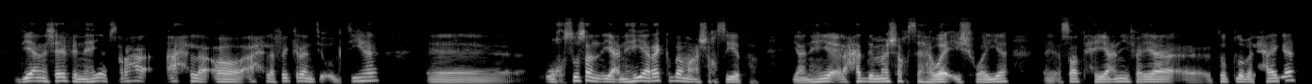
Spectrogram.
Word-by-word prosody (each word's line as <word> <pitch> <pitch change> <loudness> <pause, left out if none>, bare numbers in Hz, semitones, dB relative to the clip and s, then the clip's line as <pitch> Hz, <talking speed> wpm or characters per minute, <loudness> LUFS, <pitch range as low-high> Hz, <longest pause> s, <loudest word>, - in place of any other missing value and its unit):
دي 155 +9 +4
أنا 160 -1 0
شايف 165 +2 0
إن 125 -3 +1
هي 150 +5 0
بصراحة 150 +5 -4 0.2
أحلى 150 -1 -1
آه، 125 -3 +1
أحلى 135 -3 -4
فكرة 155 +1 -1
أنتِ 135 -4 -3
قلتيها 160 - -3 0.5
آآ، 105 -3 -5 0.3
وخصوصًا 170 - +2
يعني 135 -4 +2
هي 160 +2 +5
راكبة 170 0 +2
مع 130 -5 0
شخصيتها، 115 -1 -2 0.3
يعني 110 0 -2
هي 140 +2 +4
إلى - - -1
حدٍ 140 -1 +1
ما، 135 +1 +3
شخص 140 -2 -1
هوائي 115 +1 +5
شوية، 120 +5 0 0.5
سطحي 130 +1 -1
يعني، 130 +3 +1
فهي 120 0 +2 0.4
تطلب 135 -2 0
الحاجة 150 - +1
135 Hz, 145 wpm, -25 LUFS, 115-150 Hz, 0.5 s, هي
